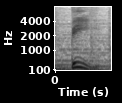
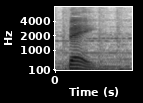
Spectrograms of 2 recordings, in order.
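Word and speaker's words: Bea: with either Greg or B, who I kept mispronouncing as Bay.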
